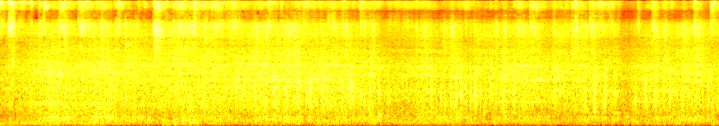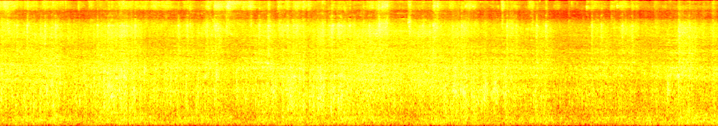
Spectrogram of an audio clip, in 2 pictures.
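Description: Pakistan Railways passenger train passing close by: a diesel locomotive goes past, then the coaches roll by with a steady rumble and a continuous clatter of wheels over the rails.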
